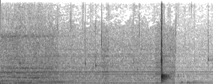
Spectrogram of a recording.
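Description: Background music fading out, leaving faint held tones, then a single short pop sound effect a little past three seconds in.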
